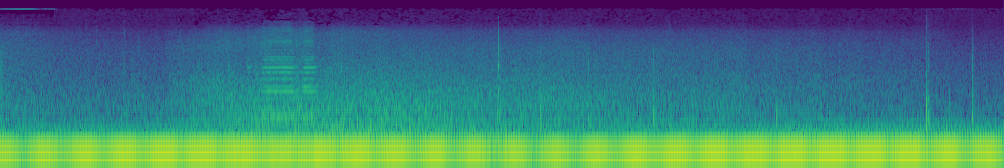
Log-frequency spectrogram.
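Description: A steady deep rumble, with a short pitched toot about three seconds in and a few sharp clicks near the end.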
